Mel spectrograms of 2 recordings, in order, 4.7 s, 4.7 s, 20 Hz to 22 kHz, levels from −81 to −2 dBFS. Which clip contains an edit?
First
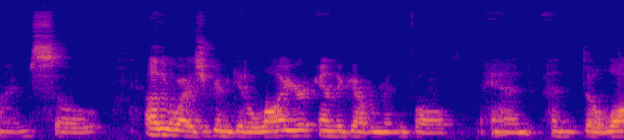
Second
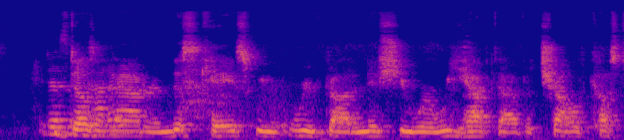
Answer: first; 1 cut; at 3.5 s

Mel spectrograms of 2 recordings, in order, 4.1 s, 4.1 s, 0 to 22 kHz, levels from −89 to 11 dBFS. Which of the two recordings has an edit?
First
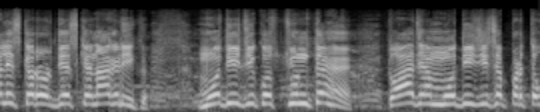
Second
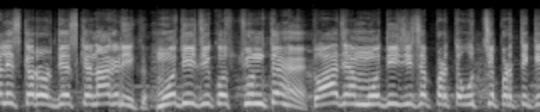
second; 2 cuts; at 1.1 s, 2.3 s

